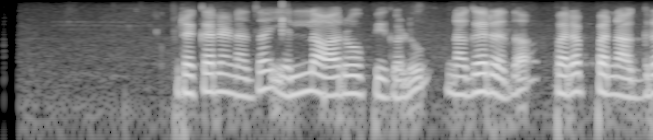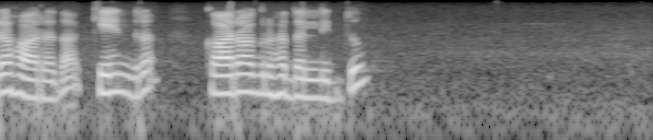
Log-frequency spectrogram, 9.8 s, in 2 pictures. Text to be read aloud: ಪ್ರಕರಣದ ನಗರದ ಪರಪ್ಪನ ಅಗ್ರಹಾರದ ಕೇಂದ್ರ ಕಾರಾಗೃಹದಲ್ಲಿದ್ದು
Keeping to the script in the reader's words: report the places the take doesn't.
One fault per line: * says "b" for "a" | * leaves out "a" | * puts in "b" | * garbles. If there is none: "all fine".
* puts in "ಎಲ್ಲ ಆರೋಪಿಗಳು"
